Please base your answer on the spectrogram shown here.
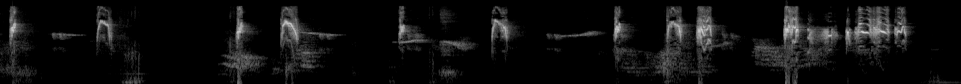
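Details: Long-billed spiderhunter played as a lure to start newly caught birds singing: high, sharp, downslurred chips spaced irregularly, with thin whistled notes between, rising into a faster scratchy burst near the end.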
